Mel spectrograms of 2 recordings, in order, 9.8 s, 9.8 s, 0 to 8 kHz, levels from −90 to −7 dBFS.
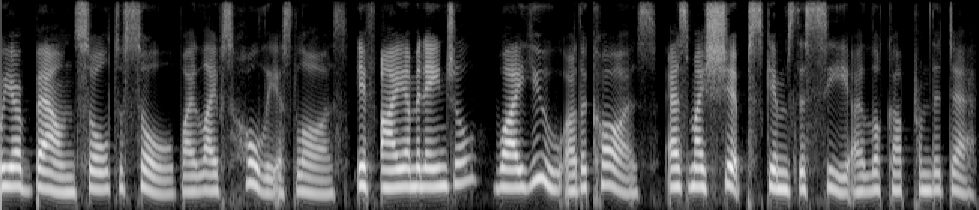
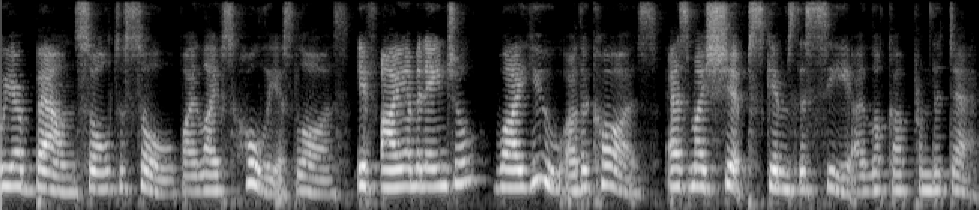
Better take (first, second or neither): first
